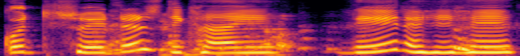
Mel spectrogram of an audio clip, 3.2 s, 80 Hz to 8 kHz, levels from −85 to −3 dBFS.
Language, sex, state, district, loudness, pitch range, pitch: Hindi, female, Himachal Pradesh, Shimla, -12 LUFS, 285-325 Hz, 295 Hz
